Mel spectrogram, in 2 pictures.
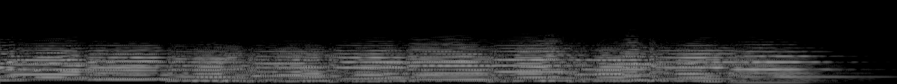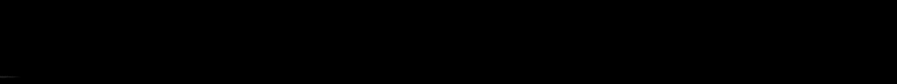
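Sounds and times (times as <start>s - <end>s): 
trombone duet: 0.0s - 8.8s.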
